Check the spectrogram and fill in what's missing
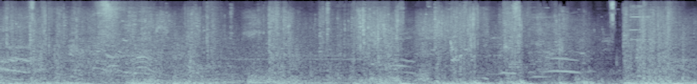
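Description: Junkrat fires his grenade launcher in an Overwatch match, rapid bursts of shots and clattering mechanical noises that run continuously through busy, loud game action.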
